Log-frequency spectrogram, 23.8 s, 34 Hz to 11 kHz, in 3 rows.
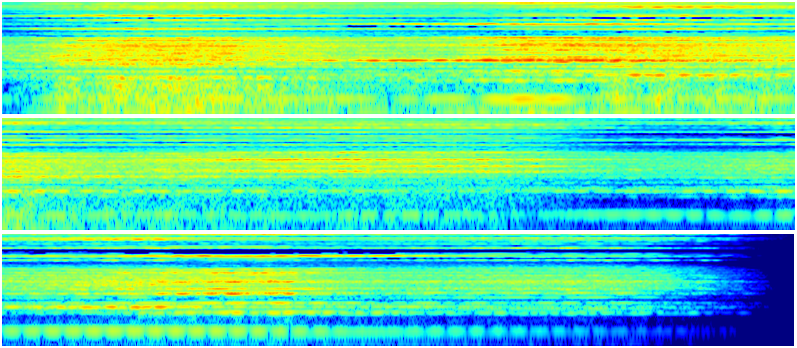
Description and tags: Rewind Block Swap 04b05b06b
ethereal, atmospheric, Mammut, synthetic-atmospheres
